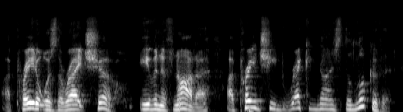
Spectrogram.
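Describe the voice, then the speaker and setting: Husky, haunted grandfather. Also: fairly high pitch, animated. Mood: haunted, tense. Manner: halting, intense, repeats himself. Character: haunted grandfather telling a ghost story from his youth. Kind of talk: dramatic storytelling.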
